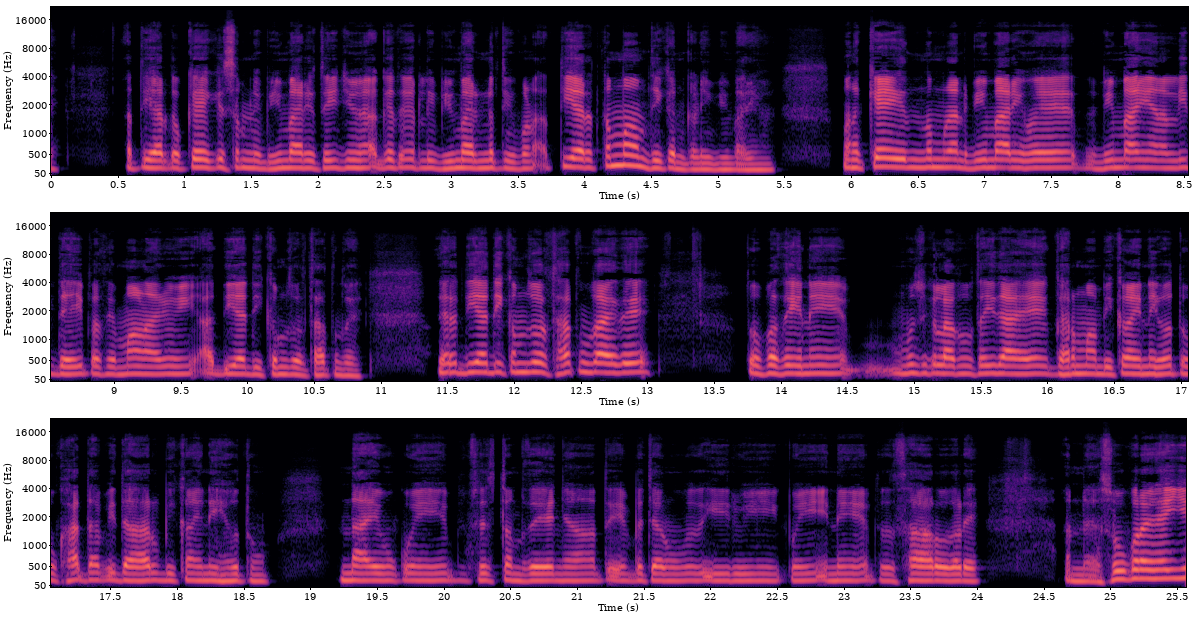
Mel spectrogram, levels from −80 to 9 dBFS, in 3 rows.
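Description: At 16.77 s, damaged data in a compressed stream breaks into the speech for about 50 ms. Corrupted bytes make the decoder misread the frames and lose sync. It hunts for the next frame header. The result is a brief glitch in the speech.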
